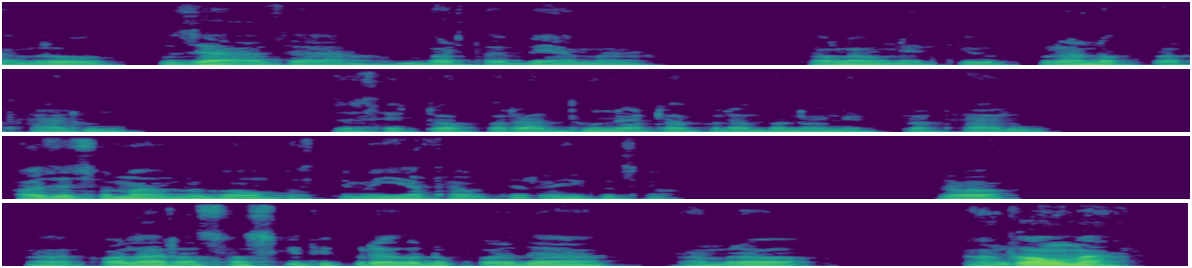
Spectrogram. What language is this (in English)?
Nepali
